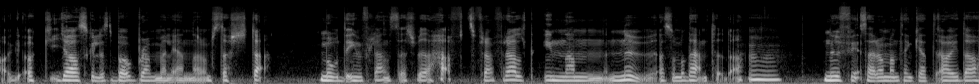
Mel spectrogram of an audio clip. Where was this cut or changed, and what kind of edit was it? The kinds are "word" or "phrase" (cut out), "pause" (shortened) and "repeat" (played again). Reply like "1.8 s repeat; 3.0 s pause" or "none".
1.1 s word; 5.3 s word; 8.6 s word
